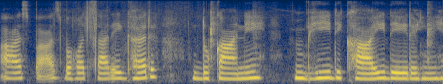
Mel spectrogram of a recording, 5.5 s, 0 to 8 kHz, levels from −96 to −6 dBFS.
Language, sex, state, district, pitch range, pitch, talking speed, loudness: Hindi, female, Uttar Pradesh, Lucknow, 200-215 Hz, 205 Hz, 110 wpm, -18 LUFS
